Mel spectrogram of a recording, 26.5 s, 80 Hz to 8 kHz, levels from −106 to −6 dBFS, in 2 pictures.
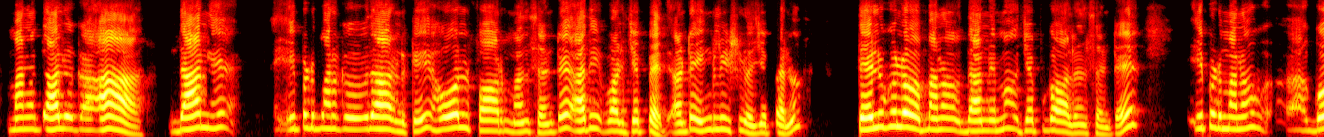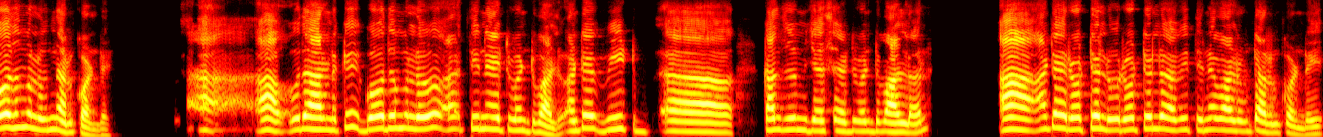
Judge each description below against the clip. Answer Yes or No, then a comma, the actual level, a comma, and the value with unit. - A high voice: Yes, high, 240 Hz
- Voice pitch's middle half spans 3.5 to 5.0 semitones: Yes, average, 3.8 semitones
